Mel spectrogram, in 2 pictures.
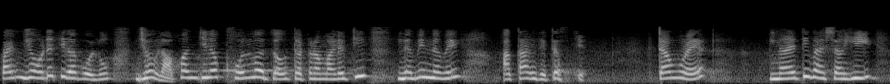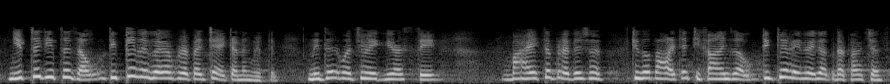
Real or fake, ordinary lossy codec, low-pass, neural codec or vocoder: fake; MP3, 24 kbps; 7.2 kHz; codec, 16 kHz, 0.5 kbps, FunCodec, trained on Chinese and English, 25 frames a second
